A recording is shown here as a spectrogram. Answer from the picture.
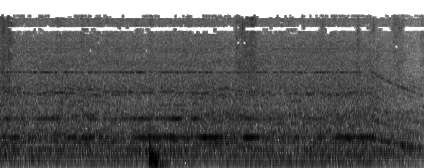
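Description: Corded stick vacuum cleaner running over carpet with a steady motor whine. A single low thump comes about two seconds in, and near the end the motor winds down, its pitch falling.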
